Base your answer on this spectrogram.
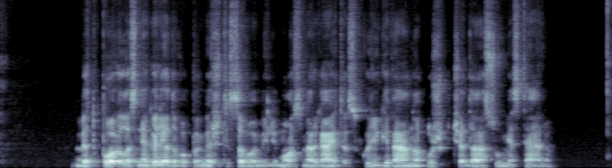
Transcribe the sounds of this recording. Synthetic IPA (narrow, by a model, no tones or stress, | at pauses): bʲɛt̪poːʋʲɪlˠɐsnʲɛɡɐlʲeːd̪ɐʋoːpɐmʲɪɾʲʃʲt̪ʲɪsɑːʋoːmʲɪlʲɪmoːsmʲɛɾɡɑˑɪt̪ʲɛskʊɾʲɪɡʲiːʋʲæːnɐʔʊʃt͡ʃʲɛd̪ɑːsuːmʲiɛsʲt̪ʲæːlʲʊ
